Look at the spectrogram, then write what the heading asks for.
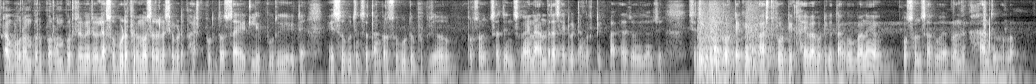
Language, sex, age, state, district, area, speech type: Odia, male, 30-45, Odisha, Koraput, urban, spontaneous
